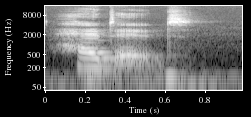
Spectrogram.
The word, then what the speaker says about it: headed: sound like head then the Ed ending is pronounced ID head headed add added decide decided the same thing happens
